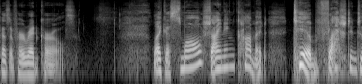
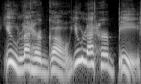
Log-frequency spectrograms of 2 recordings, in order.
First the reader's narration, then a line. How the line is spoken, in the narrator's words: she cried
